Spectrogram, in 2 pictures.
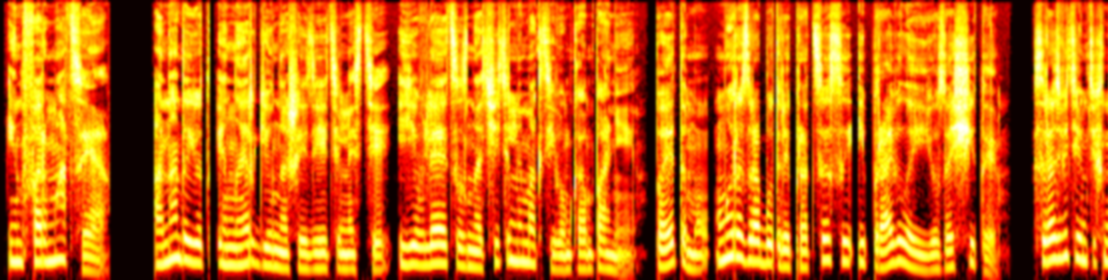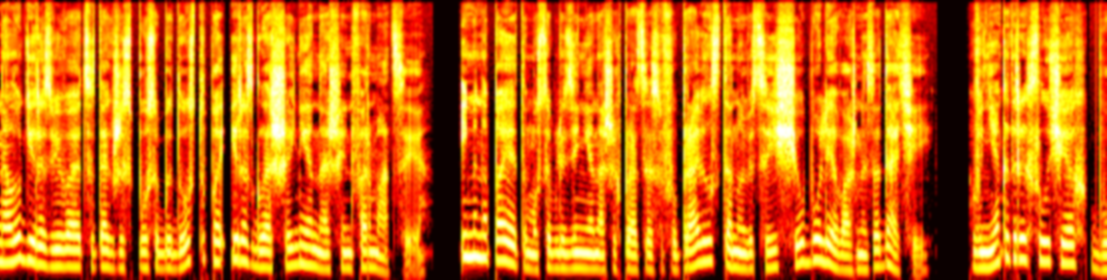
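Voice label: Russian narration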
